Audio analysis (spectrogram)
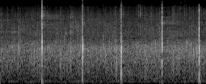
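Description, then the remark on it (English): A crowd at a worship service claps together as a clap offering to the Lord Jesus, in a steady, even beat: five sharp unified claps about twice a second over a continuous wash of scattered hand claps and room noise, with no talking. “Let's give the Lord Jesus a clap offering this morning.”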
